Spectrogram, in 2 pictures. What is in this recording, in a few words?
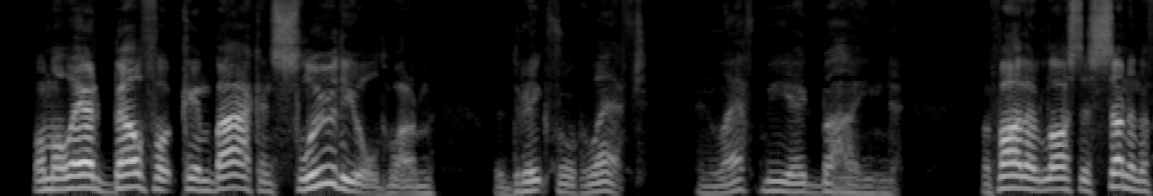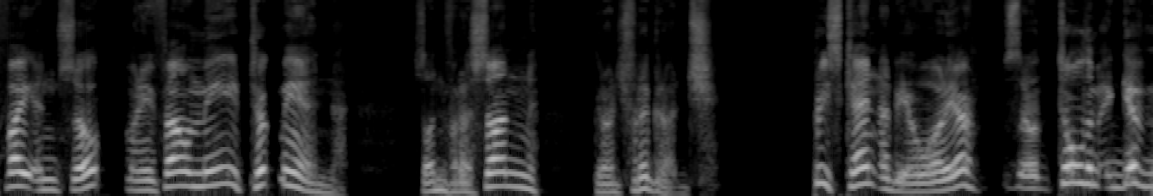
Scottish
